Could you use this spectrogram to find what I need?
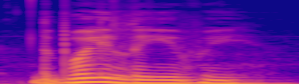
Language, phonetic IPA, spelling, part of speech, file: Ukrainian, [dbɐi̯ˈɫɪʋei̯], дбайливий, adjective, Uk-дбайливий.ogg
- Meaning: careful, attentive, heedful, solicitous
